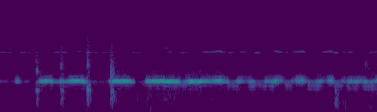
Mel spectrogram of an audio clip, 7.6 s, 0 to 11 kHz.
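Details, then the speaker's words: Minelab GP 3000 metal detector after a repair of its blown input stage. Steady mid-pitched hum with a few sharp clicks, the tone never swelling; sounds like it works but does not respond to targets; cause unknown, to be checked with an oscilloscope. "well I thought it was working sounds like it's working but it's not actually working why is that"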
